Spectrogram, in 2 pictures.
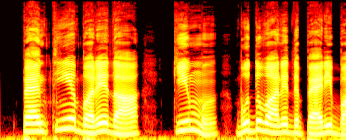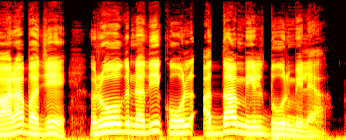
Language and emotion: Dogri, neutral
